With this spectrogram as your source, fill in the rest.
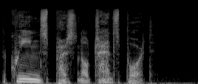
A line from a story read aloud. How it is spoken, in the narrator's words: he whispered to the Jedi Master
